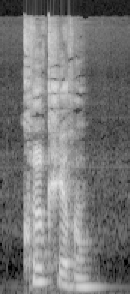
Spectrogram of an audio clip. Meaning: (adjective) 1. concurrent, simultaneous 2. competitive, in competition; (noun) competitor (person against whom one is competing)
- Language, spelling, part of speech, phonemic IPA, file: French, concurrent, adjective / noun, /kɔ̃.ky.ʁɑ̃/, LL-Q150 (fra)-concurrent.wav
